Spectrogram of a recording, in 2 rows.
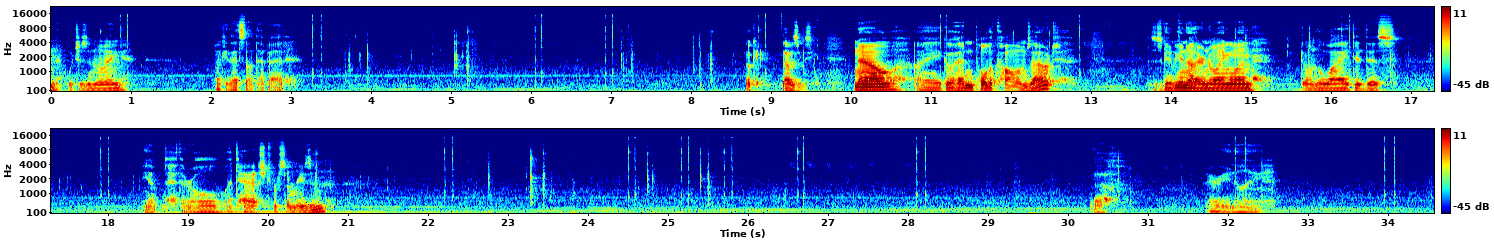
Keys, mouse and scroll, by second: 0.5 click, 2.9 shift+click, 4.6 ctrl+c, 5.7 click, 6.5 click, 7.8 ctrl+v, 8.5 click, 9.2 scroll up 1, 10.8 click, 11.6 scroll down 4, 11.8 scroll up 1, 12.0 scroll down 1, 12.5-13.8 drag, 14.6 Delete, 15.7 click, 17.5 click, 20.2 c, 21.8 click, 22.9 ctrl+v, 24.1 click, 24.8 ctrl+click, 25.3 click, 26.2 click, 27.7 click, 30.7 Delete, 31.7 click, 32.0 Delete, 33.6 click, 34.3 click.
